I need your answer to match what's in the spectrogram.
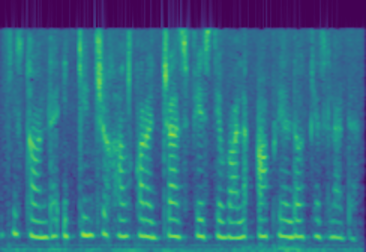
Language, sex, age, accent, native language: Uzbek, female, 18-24, Toshkent shahri, Uzbek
